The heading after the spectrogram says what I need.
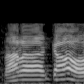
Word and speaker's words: Manananggal: Manananggal.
